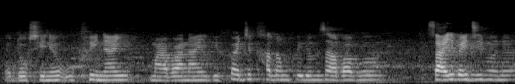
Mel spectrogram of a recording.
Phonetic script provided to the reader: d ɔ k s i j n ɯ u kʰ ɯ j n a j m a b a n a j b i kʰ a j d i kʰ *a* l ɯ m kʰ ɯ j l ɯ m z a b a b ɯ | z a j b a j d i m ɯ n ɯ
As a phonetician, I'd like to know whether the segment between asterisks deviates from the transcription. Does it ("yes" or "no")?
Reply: no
